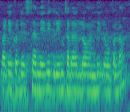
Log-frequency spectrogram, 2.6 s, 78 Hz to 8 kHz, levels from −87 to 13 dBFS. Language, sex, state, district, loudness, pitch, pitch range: Telugu, female, Telangana, Mahabubabad, -15 LUFS, 185 Hz, 185-195 Hz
